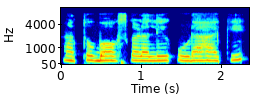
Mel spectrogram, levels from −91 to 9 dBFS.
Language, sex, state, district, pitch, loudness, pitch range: Kannada, female, Karnataka, Bidar, 250 Hz, -17 LUFS, 245-260 Hz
